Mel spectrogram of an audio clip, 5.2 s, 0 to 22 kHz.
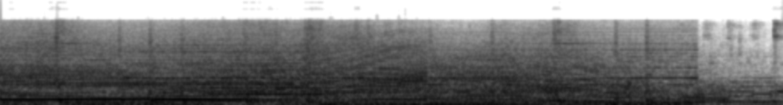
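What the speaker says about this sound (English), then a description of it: "American Spec Toyota Hilux racing in SA." An American-spec Toyota Hilux race truck at the Gauteng 250 off-road race in South Africa, a loud close engine roar with rising and falling pitch as it passes, fading at the end.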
